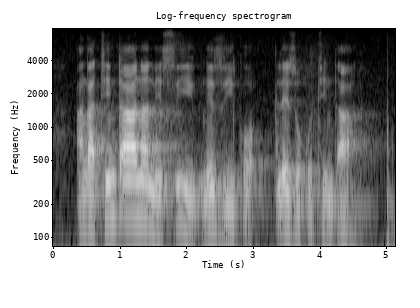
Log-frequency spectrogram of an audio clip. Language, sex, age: South Ndebele, male, 29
